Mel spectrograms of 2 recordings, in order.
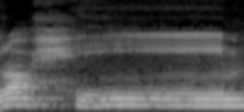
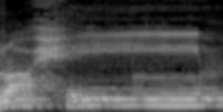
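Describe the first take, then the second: The two takes are said the same way.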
